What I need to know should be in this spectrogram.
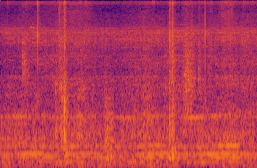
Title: Asko dryer loud noises while drying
